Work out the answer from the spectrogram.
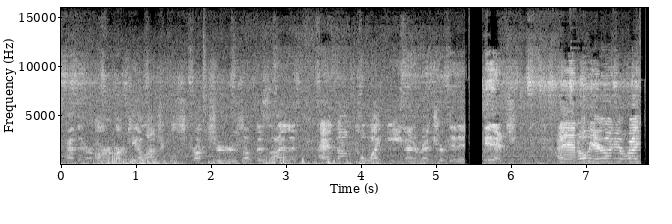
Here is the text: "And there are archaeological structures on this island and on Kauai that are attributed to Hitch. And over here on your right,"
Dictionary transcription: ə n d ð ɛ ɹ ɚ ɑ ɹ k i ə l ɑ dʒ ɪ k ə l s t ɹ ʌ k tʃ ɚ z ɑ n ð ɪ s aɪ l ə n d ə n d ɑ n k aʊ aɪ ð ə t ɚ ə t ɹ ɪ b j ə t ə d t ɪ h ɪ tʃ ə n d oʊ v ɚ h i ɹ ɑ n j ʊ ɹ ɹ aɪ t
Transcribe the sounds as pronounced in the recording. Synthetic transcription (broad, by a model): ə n ð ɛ ɹ ɚ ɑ ɹ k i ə l ɑ dʒ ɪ k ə l s t ɹ ʌ k tʃ ɚ z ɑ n ð ɪ s aɪ l ə n d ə n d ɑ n k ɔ aɪ ð ə t ɚ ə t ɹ ɪ b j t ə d t ɪ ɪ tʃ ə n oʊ b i h i ɹ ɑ n j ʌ ɹ ɹ aɪ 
